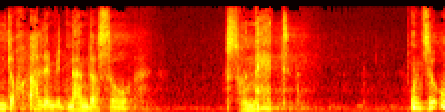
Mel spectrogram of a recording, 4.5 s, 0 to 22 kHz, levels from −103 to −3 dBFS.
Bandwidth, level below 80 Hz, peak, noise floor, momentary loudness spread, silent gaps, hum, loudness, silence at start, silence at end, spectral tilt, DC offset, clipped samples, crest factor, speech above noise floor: 16.5 kHz; -62 dBFS; -2 dBFS; -58 dBFS; 11 LU; none; none; -22 LUFS; 0 s; 0 s; -3.5 dB/octave; under 0.1%; under 0.1%; 24 dB; 35 dB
